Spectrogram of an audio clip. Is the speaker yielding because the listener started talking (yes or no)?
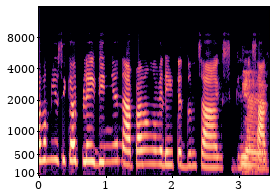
yes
